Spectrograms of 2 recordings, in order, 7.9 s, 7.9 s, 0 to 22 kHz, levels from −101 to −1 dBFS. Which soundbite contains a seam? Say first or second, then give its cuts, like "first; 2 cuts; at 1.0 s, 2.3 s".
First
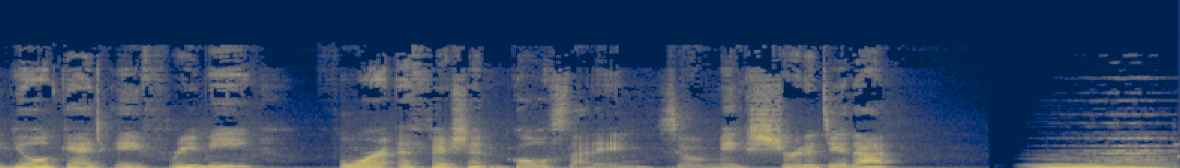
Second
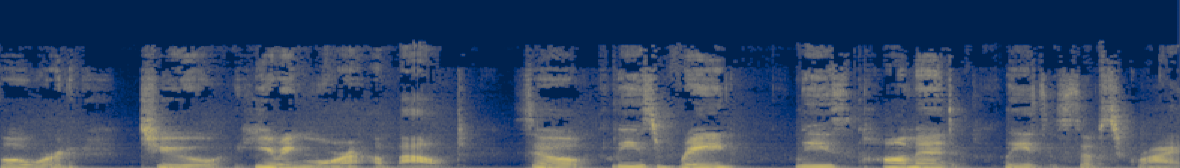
first; 1 cut; at 6.6 s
